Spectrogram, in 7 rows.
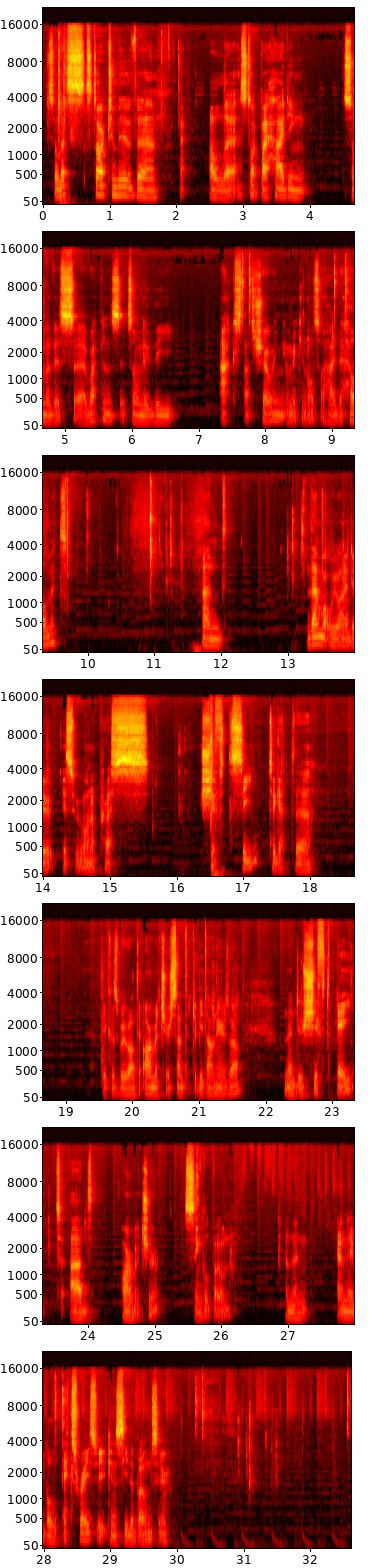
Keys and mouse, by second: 0.3 KP_1, 7.7-11.0 middle drag, 11.3 KP_1, 16.5 shift+c, 23.0 shift+a, 28.2-32.6 drag.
